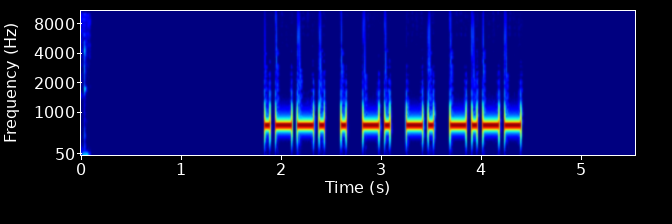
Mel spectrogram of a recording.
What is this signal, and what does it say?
Morse code, heard as a keyed tone, about 22 wpm, 700 Hz. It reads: PENNY
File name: 5 Letter Words - First 3 Letters Given - 22wpm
